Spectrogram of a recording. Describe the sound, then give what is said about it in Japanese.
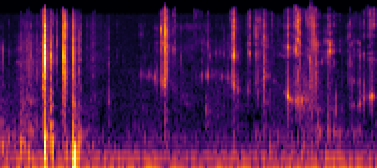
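Crisp, crackly bites of plain dried nori seaweed from the Ariake Sea in Fukuoka being tasted, starting with a couple of sharp crunches and followed by lighter, irregular crackles of chewing, with no talking. “本当あの海苔だけの試食もちょっと珍しい気がするんですけどちょっといただきますね、はい、あいい音”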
